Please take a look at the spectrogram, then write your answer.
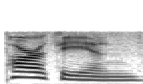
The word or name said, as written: Parthian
